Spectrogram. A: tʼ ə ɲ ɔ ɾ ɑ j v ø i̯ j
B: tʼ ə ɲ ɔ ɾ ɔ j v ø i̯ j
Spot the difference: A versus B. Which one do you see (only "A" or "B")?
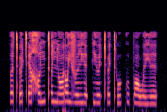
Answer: B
